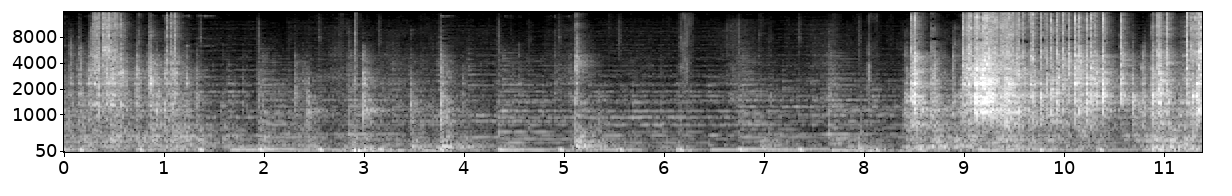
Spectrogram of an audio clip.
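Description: Nut and washer being hand-tightened onto a bolt while assembling an Adidas multi-station home gym, giving soft ratcheting clicks and light metallic ticks close by, with a louder rustling burst near the end.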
